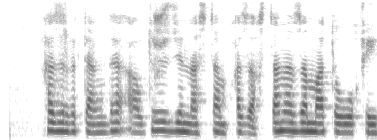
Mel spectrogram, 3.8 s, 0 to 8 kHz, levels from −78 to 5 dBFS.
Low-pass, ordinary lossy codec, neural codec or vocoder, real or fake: none; none; none; real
